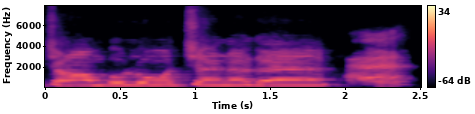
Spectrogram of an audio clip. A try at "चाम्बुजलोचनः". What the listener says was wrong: ஜ ஒண்ணு போடுங்க.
